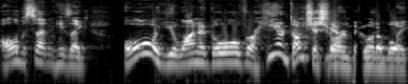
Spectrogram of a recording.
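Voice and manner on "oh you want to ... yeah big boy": loud, bad Wisconsin accent drifting into Irish. Mocking a man's bad accent, the speaker imitates his Wisconsin accent slipping Irish. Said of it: "doing both Wisconsin and it turns into Irish sometimes".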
